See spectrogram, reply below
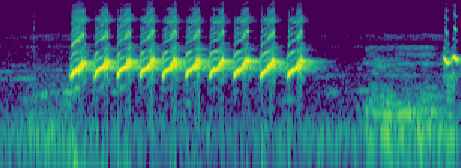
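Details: Yellow-vented bulbul singing to prompt a reply from other bulbuls: a quick run of about ten bright, slurred, rising notes, then a short pause and the start of a buzzy rattle.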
